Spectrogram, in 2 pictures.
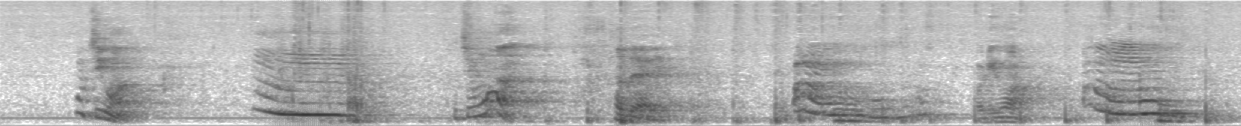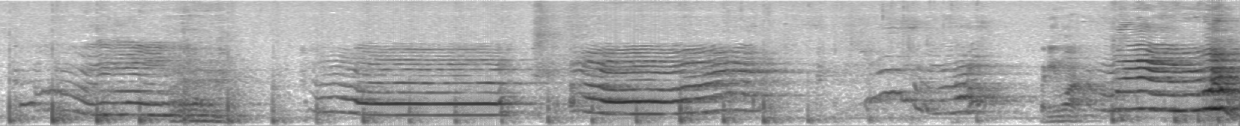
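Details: Pet dachshund named Scooter indoors, 'talking' to ask for candy: long, drawn-out, whining yowls that rise and bend in pitch, several in a row, alternating with a woman coaxing him to say what he wants.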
